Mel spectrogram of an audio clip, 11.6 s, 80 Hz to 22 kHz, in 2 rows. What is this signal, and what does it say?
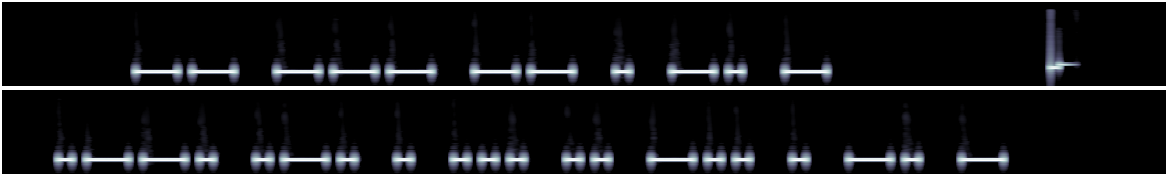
Morse code, heard as a keyed tone, about 17 wpm, 700 Hz. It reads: MOMENT PRESIDENT
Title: Sentences from Top 1000 Words - New Word Drill - 17wpm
